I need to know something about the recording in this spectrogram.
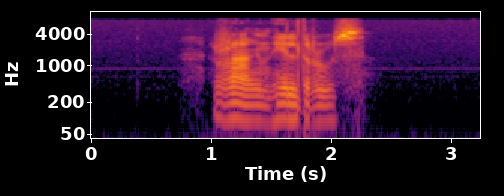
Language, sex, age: Swedish, male, 64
